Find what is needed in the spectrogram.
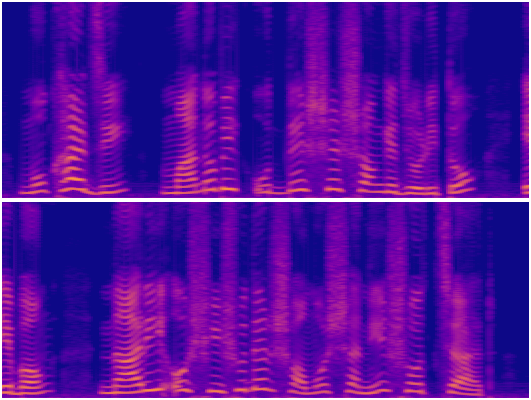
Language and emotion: Bengali, neutral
